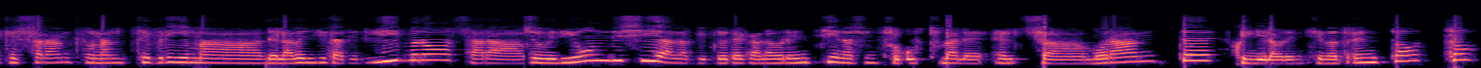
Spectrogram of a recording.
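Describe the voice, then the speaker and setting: A woman author being interviewed on the radio, talking in a lively, chatty way. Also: medium pitch, no echo. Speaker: author guest. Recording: dull dry radio studio sound.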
